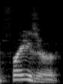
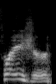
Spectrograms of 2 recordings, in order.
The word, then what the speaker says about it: Fraser: he said hey I'm Brendan Fraser not Frasier if you say Frazier I know where you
